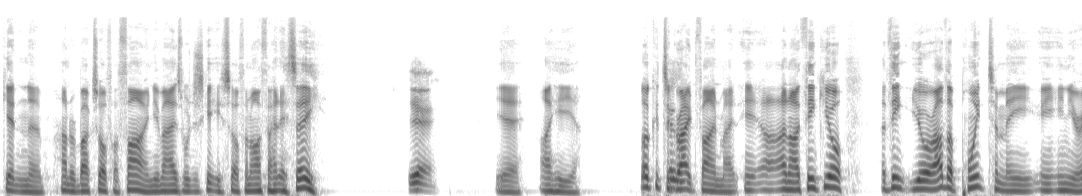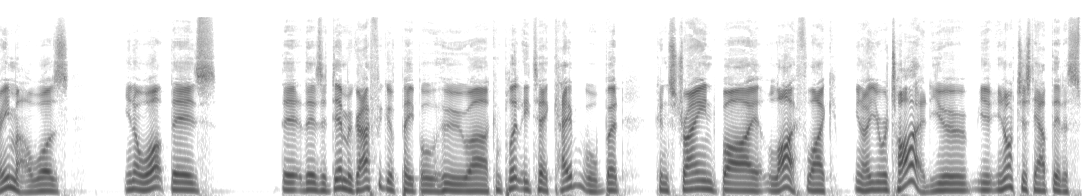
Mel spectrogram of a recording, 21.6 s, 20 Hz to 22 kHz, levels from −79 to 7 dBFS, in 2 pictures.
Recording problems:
none

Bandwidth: 15 kHz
